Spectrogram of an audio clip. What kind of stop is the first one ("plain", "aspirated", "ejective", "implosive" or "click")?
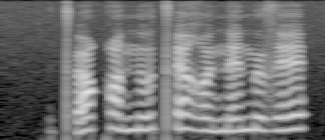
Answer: ejective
